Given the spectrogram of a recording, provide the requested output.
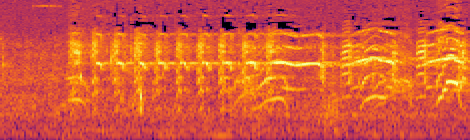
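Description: A laughing gull gives its long call, a rapid run of nasal, yelping notes around ten per second, followed by a few drawn-out, slurred cries.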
